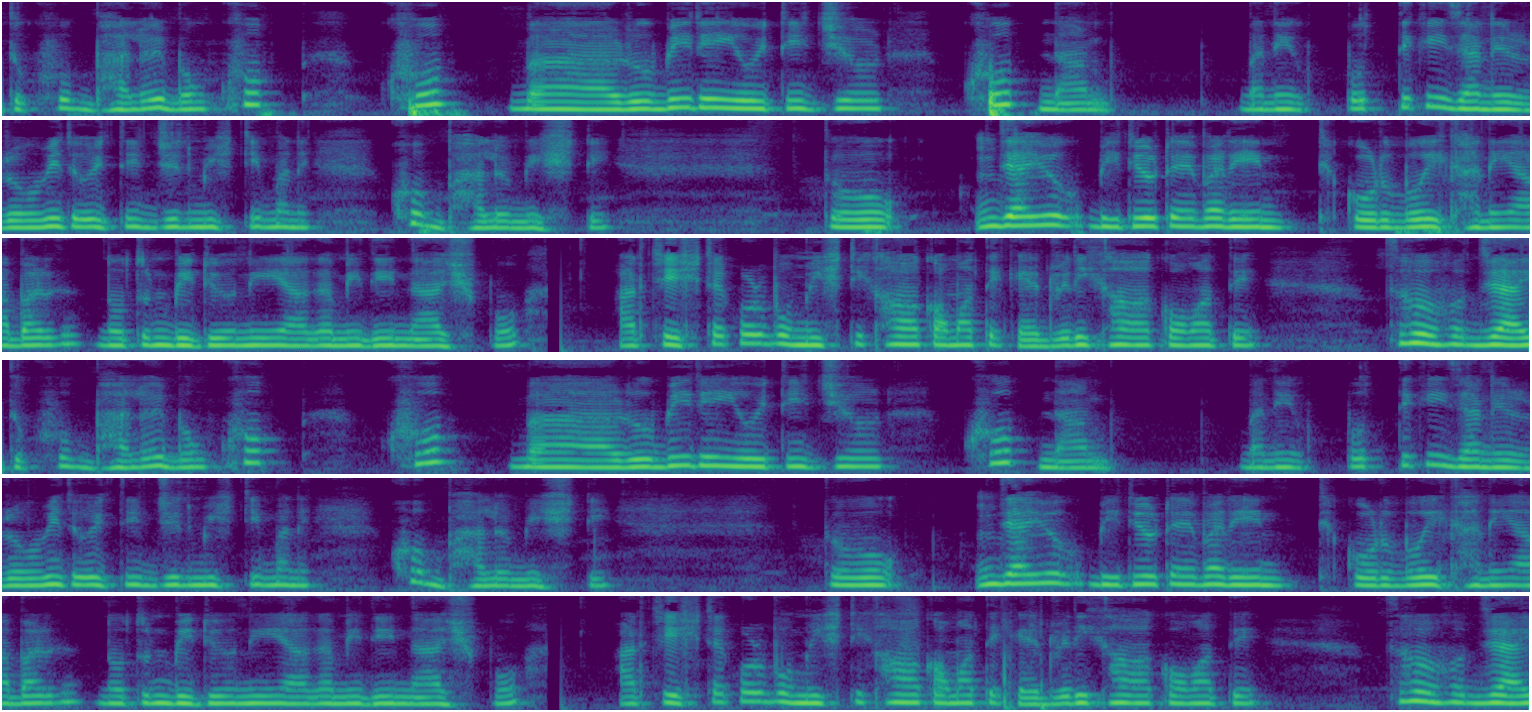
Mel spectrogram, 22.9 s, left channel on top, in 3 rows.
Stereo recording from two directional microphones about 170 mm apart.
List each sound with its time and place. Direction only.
0.0 s a woman's voice: 10° left (ahead or behind)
